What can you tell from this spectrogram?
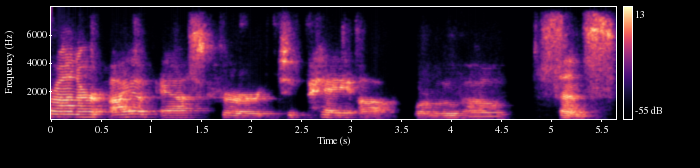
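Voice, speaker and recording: A woman speaks with a fairly low pitch. Her pace is very slow. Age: 70s. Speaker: landlord, plaintiff. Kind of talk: court hearing testimony. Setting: courtroom.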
